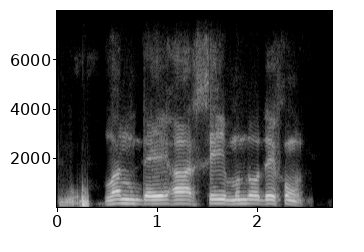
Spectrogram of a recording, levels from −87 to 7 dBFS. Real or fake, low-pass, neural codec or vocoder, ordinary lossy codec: fake; 7.2 kHz; codec, 16 kHz, 0.8 kbps, ZipCodec; Opus, 24 kbps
